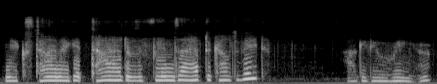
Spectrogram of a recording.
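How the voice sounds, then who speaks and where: A woman's voice: lowish voice, steady tone, brisk, a little mellow, husky. A woman playing an arch, sophisticated, flirtatious society woman in a vintage radio drama. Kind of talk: 1950s radio drama acting.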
